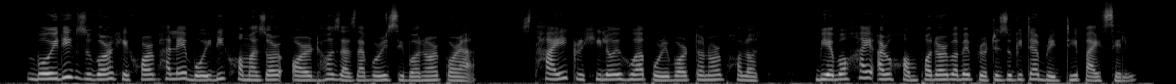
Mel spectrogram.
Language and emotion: Assamese, neutral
